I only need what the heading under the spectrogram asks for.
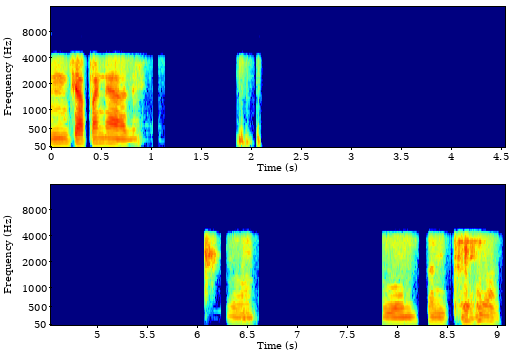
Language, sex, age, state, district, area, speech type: Telugu, male, 18-30, Andhra Pradesh, Anakapalli, rural, conversation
